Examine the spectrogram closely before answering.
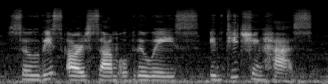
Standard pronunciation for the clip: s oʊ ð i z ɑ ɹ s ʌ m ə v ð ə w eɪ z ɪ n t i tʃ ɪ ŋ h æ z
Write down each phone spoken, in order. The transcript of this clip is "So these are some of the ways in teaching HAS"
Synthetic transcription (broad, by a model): s oʊ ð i s ɑ ɹ s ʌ m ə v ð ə w eɪ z ɪ n t i tʃ ɪ ŋ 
